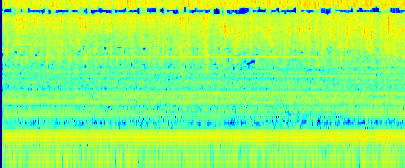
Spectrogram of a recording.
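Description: A small electric pump hums steadily.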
